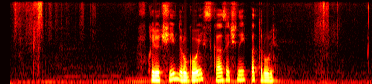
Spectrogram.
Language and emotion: Russian, neutral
